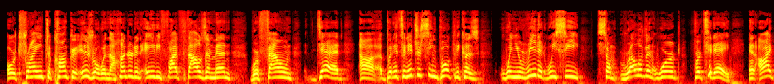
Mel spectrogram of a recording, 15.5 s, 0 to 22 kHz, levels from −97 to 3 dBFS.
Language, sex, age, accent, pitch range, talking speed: English, male, 50-69, American, 190-250 Hz, 125 wpm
